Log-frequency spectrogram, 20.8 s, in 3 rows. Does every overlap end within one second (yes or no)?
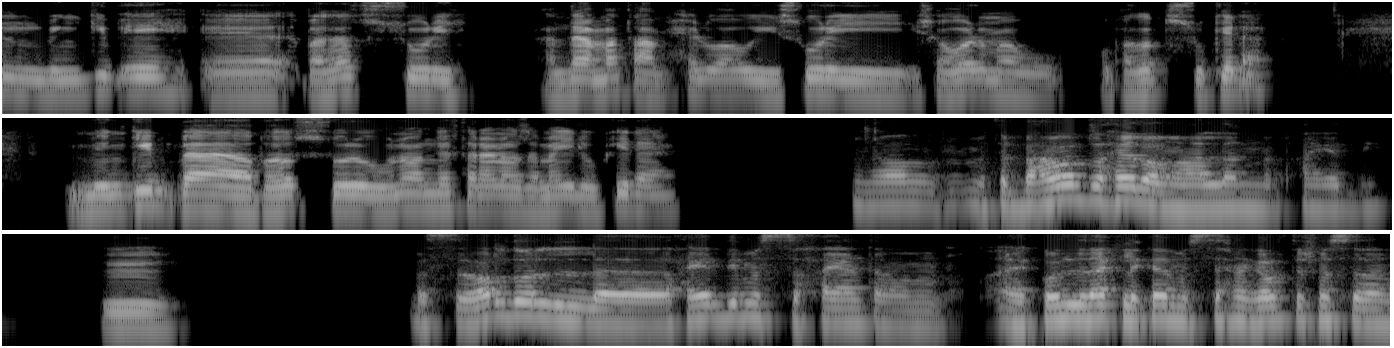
yes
